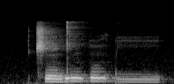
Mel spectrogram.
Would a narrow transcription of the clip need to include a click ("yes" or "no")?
no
